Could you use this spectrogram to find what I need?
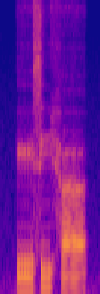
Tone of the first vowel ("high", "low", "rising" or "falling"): low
